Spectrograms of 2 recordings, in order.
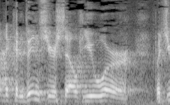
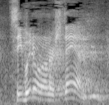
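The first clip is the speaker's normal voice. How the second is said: usual speaking voice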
